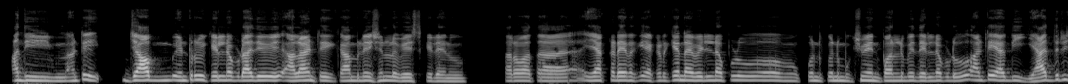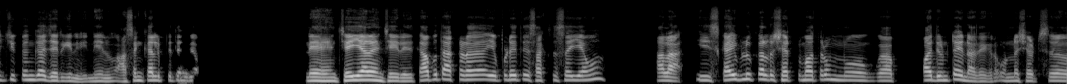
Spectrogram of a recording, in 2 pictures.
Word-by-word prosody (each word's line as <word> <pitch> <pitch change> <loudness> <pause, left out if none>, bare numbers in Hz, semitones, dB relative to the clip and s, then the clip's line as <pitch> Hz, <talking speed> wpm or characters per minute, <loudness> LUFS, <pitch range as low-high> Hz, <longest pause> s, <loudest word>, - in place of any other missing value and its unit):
అది 185 0 +1 0.4
అంటే, 180 +6 -1 0.5
జాబ్ 190 0 +8 0.2
ఇంటర్‌వ్యూకెళ్ళినప్పుడు 190 -1 +2
అది 190 +1 +3 0.3
అలాంటి 185 0 +3 0.2
కాంబినేషన్‌లో 175 +1 0
వేసుకెళ్ళను. 155 -2 -3 0.5
తర్వాత 170 0 -1 0.6
ఎక్కడైనా 185 0 +1 0.2
ఎక్కడికైనా 175 +3 0
వెళ్ళినప్పుడు 185 +1 -1 0.6
కొన్ని 180 -2 -5
కొన్ని 180 0 -1
ముఖ్యమైన 175 +3 -1
పనుల 175 0 0
మీద 180 - -3
యెళ్ళినప్పుడు 175 0 -3 0.2
అంటే, 195 +3 0
అది 185 0 -3 0.2
యాదృచ్చికంగా 210 +4 0
జరిగినవి. 160 -6 -3
నేను 150 -2 -3 0.2
అసంకల్పితంగా 185 0 -3 1.1
నేను 165 -1 +5
చెయ్యాలని 200 -1 +8
చేయలేదు. 155 -2 0
కాపోతే 230 +4 +2
అక్కడ 215 0 -1 0.3
ఎప్పుడైతే 215 +2 -2
సక్సెస్ 185 0 -6
అయ్యామో 200 +4 -1 0.6
అలా. 180 -1 +4 0.3
ఈ - - -1
స్కై 210 +1 +3
బ్లూ 240 +1 0
కలర్ 220 -3 +2
షర్ట్ 200 0 -1
మాత్రం 215 +2 -2 0.3
ఒక 170 0 -11 0.4
10 200 -1 +2
ఉంటాయి 215 +2 +1
నా - - -1
దగ్గర. 145 +2 -9
ఉన్న 170 +1 -4
షర్ట్స్ 165 +2 -5
185 Hz, 130 wpm, -23 LUFS, 175-200 Hz, 1.1 s, జాబ్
